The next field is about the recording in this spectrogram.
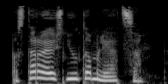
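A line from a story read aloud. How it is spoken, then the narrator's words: Amused snort. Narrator (Russian): хмыкнул Форест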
